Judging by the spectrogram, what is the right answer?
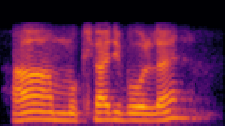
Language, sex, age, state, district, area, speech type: Urdu, male, 18-30, Bihar, Purnia, rural, conversation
